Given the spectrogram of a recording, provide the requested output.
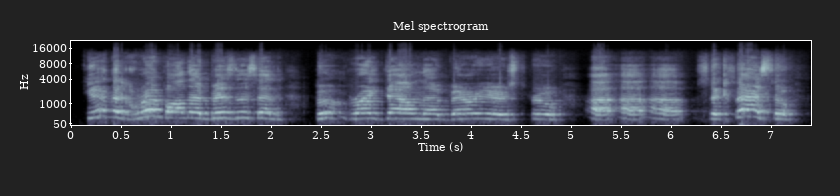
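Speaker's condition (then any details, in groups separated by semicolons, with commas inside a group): Cerebral palsy; from birth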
